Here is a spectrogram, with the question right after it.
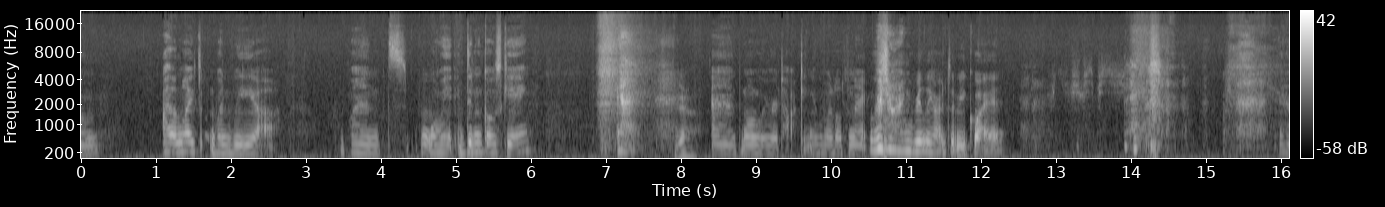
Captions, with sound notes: I liked when we... When we didn't go skiing (laughs) - Yeah. - And when we were talking in the middle of the night we were trying really hard to be quiet - (whispering noises) (both laugh)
